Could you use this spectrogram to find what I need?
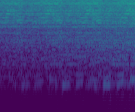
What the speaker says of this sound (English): this one here is a downlifter sweep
